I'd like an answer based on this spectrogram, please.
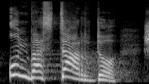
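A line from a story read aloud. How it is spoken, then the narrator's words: Woman screaming. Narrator (German): schrie die Italienerin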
